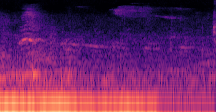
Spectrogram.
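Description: Birds calling in the trees: one short harsh call about a quarter second in, and a brief high chirp a little later. Under them a low rumble on the microphone fades out about a second and a half in.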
